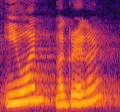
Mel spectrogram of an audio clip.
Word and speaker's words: Ewan McGregor: Este, no, no me gusta, amo el actor, pero me choca porque no sé cómo pronunciar su nombre. Y luego siempre tiene que el pobre cuando va a interviews de qué decir, de qué se pronuncia. Entonces, si lo, si lo estoy diciendo mal, una disculpa. pero creo que es Ewan McGregor. Ewan. Ewan.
